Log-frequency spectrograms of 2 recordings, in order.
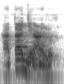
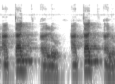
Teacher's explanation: ada Jim pun kita pantulkan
